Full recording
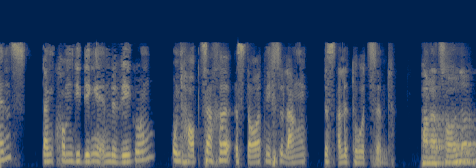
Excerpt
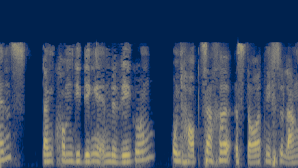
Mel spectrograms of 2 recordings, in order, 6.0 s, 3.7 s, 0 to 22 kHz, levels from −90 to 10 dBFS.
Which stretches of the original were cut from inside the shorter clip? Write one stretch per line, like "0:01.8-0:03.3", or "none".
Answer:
none

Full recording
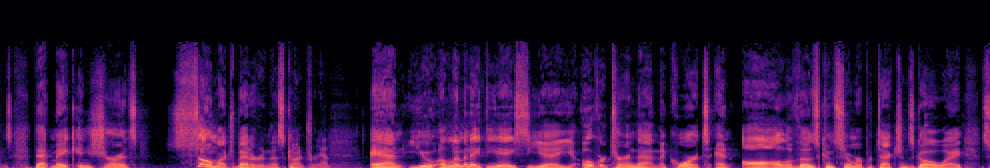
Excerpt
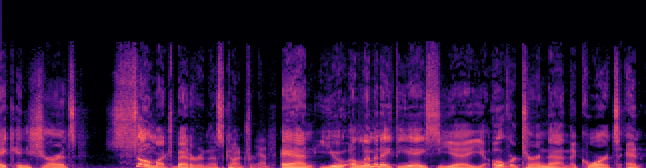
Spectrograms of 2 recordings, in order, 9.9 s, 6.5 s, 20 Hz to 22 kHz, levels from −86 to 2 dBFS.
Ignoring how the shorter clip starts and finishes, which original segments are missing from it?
0:03.3-0:03.6

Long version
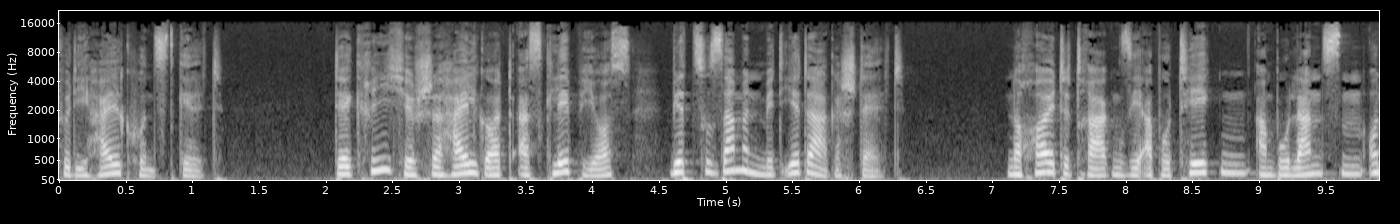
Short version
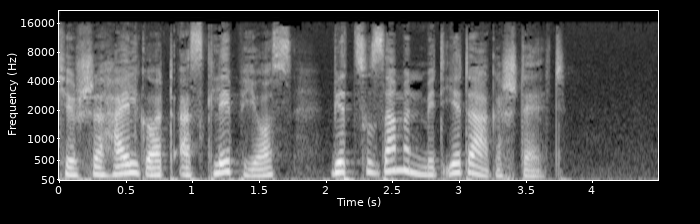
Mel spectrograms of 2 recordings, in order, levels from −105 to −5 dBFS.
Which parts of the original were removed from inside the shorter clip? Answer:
none

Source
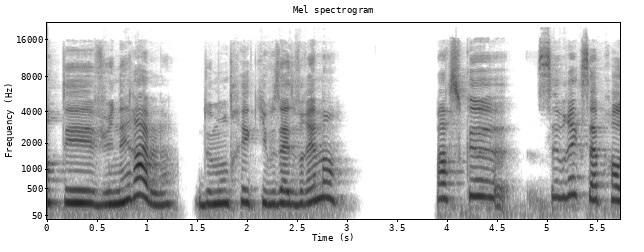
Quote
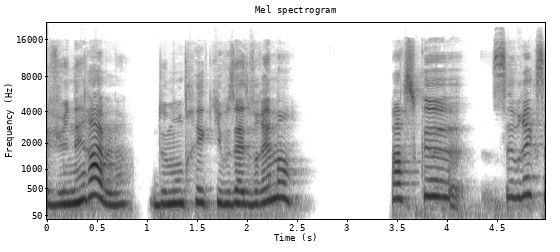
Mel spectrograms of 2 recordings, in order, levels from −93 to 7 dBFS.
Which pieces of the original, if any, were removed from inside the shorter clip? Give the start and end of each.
none

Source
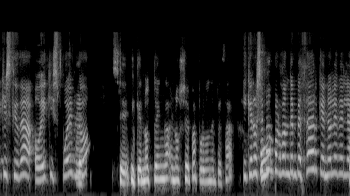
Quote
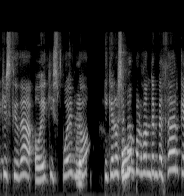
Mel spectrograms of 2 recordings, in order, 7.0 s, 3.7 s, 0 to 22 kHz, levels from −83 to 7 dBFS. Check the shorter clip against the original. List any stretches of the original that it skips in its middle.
0:02.0-0:04.8

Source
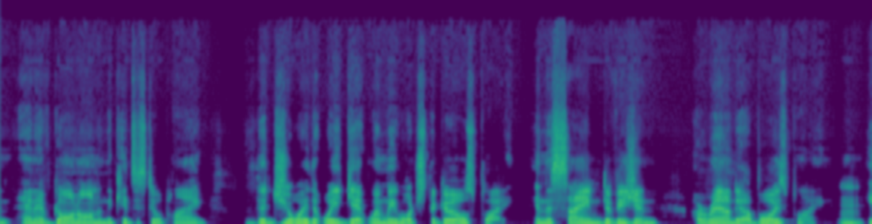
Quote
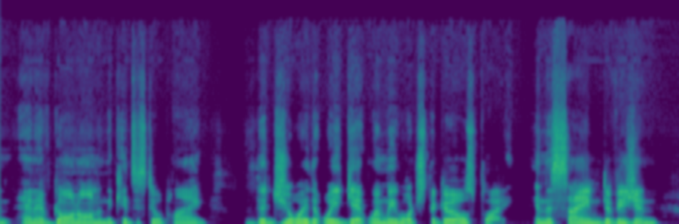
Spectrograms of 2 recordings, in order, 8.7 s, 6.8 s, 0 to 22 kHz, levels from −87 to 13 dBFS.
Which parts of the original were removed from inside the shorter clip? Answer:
none

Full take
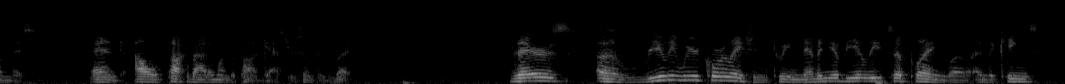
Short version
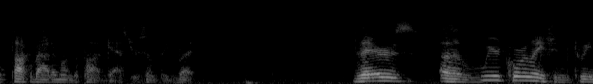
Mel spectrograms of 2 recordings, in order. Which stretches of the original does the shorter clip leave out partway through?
0:06.4-0:06.8

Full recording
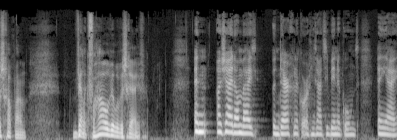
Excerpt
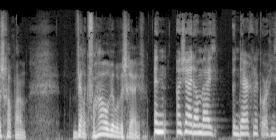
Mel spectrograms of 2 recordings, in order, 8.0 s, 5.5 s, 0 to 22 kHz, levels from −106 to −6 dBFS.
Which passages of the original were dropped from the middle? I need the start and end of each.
0:03.0-0:03.8

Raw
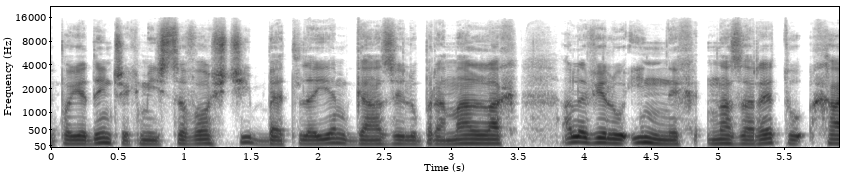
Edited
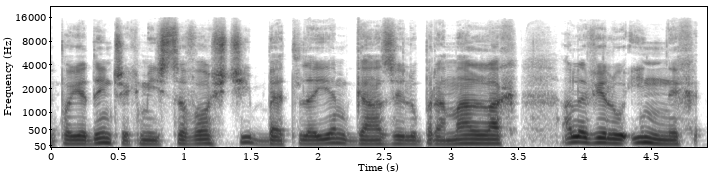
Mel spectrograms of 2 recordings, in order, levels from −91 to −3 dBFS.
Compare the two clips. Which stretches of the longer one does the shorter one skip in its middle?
none

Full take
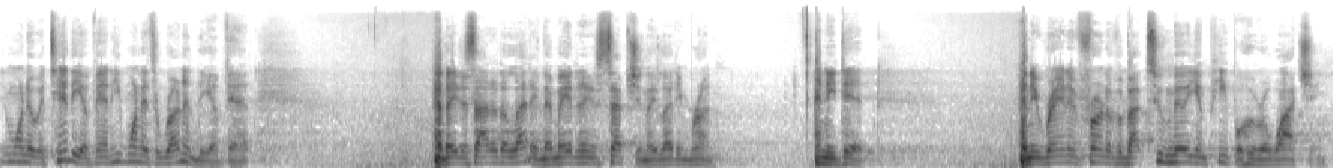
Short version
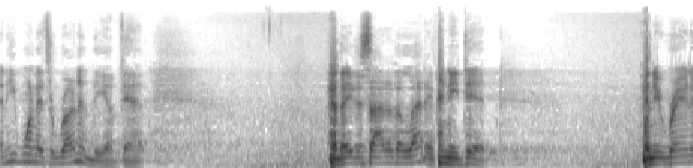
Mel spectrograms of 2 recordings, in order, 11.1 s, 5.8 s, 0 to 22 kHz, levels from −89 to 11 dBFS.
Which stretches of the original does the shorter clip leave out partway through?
0:04.5-0:06.7

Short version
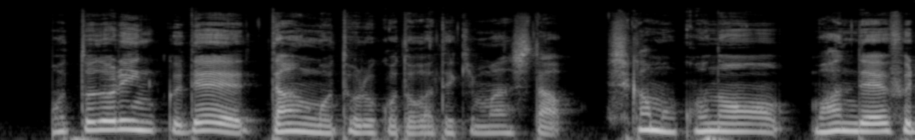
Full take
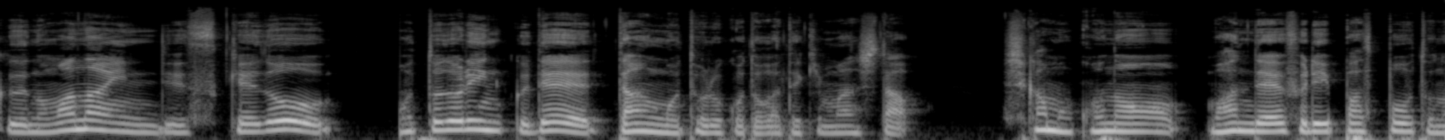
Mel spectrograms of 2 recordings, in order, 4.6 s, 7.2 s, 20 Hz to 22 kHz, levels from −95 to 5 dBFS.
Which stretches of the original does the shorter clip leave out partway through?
0:04.7-0:04.9

